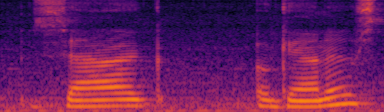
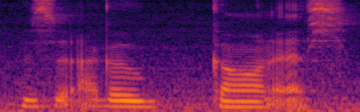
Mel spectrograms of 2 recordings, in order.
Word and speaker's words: Zagogiannis: Zagogiannis, the first I is silent. Oh, Zagogiannis? Zagogiannis.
